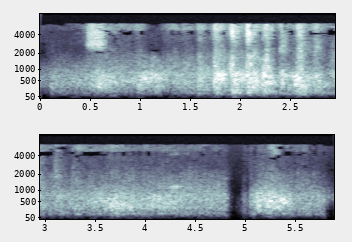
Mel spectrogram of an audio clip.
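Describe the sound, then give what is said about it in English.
A train rumbles by overhead on a train trestle on Atlantic, a loud, steady roar with a burst of rhythmic metallic clatter in the middle, briefly cutting out before the rumble returns. “Yo, I was crossing under the train trestle on Atlantic.”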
